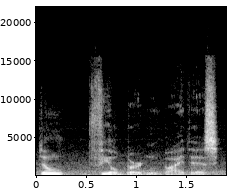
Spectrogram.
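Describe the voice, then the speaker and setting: An actor playing a calm older male companion in a game, speaking in a measured, reassuring way. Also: low voice. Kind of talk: game voice acting. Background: game music.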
